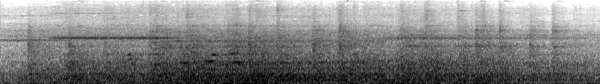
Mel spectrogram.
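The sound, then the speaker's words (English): A Washington DC metro subway train rumbles steadily along with a dense, low roar and faint rhythmic rattling. A thin metallic whine rides above it, constant throughout, with no voices. “descended again into the arteries of the DC subway system.”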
